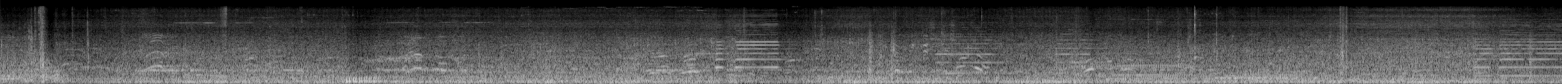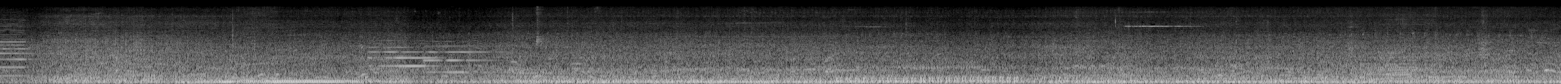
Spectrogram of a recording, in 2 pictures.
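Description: Slow street traffic of gendarmerie vans driving past, engines running steadily, with car horns tooting four times, the third toot the longest at about a second and a half. An engine revs up and back down about two-thirds of the way through.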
